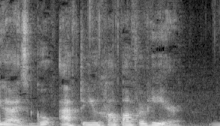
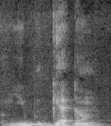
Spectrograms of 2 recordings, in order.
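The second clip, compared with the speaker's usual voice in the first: ordinary talk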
